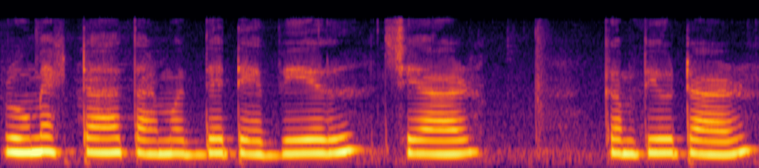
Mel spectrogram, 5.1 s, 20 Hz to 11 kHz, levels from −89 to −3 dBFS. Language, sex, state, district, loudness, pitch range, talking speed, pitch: Bengali, female, Assam, Hailakandi, -13 LUFS, 230-250 Hz, 70 wpm, 235 Hz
